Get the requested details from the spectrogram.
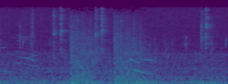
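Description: Gunshots crack in quick succession.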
